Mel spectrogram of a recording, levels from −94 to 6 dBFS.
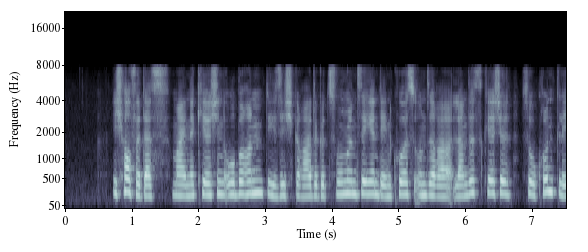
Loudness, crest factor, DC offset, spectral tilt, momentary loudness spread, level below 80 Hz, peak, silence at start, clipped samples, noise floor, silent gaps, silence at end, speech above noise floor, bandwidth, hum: -20 LUFS; 18 dB; under 0.1%; -4.5 dB/octave; 4 LU; -78 dBFS; -2 dBFS; 0.7 s; under 0.1%; -60 dBFS; none; 0 s; 40 dB; 8 kHz; none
